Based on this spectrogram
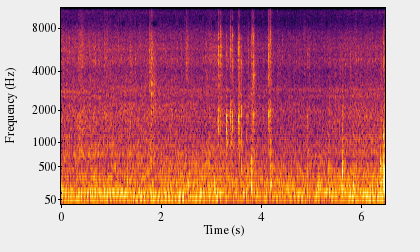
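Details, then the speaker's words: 2004 Toyota Sienna after water pump and timing system reinstall: steady low idle with soft even rumble and a few light clicks from nearby work; engine relearning its position and settling into smooth normal idle. "If you listen to the motor running, you can kind of hear that it's starting to relearn its position. Some newer motors will do that."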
